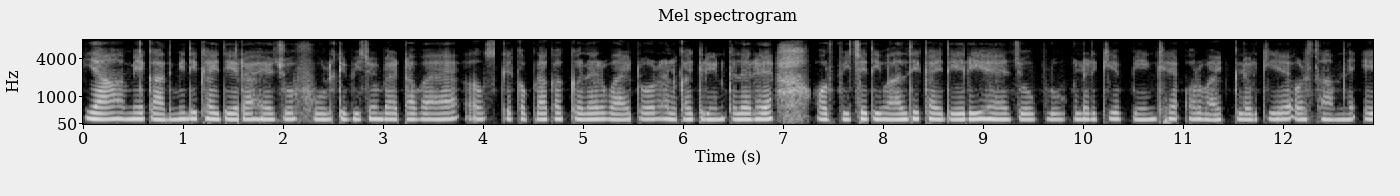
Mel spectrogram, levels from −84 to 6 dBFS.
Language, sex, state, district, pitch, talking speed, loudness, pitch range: Hindi, female, Punjab, Kapurthala, 205 Hz, 230 wpm, -16 LUFS, 200-210 Hz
